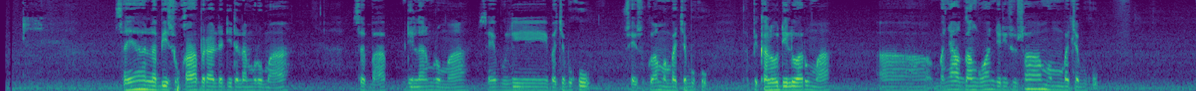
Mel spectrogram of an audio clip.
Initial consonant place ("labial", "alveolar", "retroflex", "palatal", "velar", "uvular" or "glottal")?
alveolar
